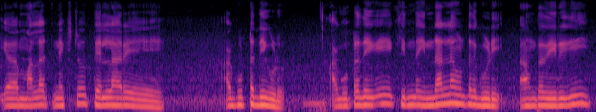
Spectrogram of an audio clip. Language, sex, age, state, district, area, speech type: Telugu, male, 18-30, Telangana, Nirmal, rural, spontaneous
